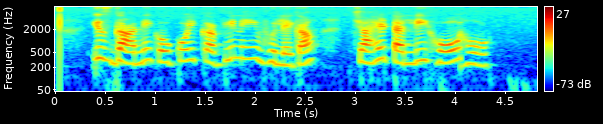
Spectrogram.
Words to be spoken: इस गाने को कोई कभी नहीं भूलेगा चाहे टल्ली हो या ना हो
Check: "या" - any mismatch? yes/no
yes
